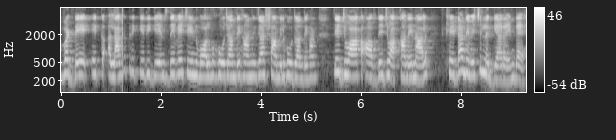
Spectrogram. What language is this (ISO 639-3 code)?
pan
